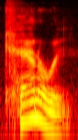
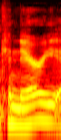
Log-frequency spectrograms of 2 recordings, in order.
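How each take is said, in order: First: The first vowel sounds like in 'can'. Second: The first vowel sounds like in 'care'. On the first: The speaker calls it wrong. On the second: The speaker calls it right.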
